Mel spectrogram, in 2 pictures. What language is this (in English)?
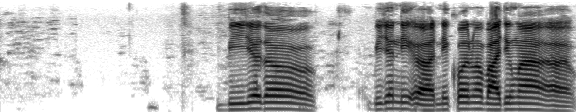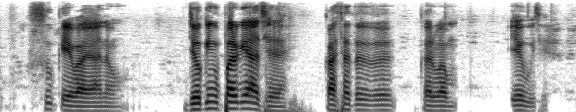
Gujarati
